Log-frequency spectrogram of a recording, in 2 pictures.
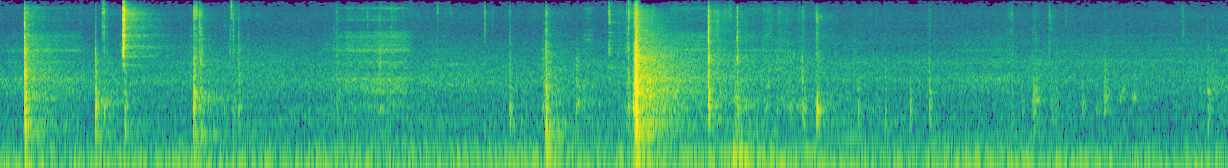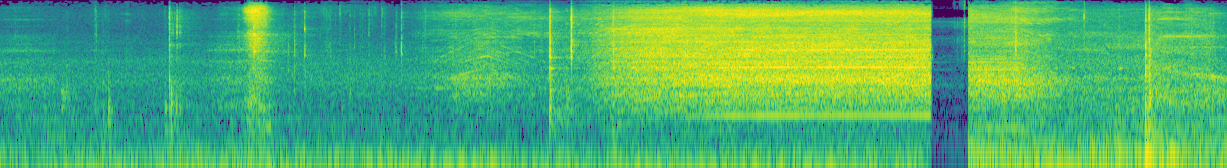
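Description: Sharp plastic clicks and snaps as a glued car headlight lens is pried from its housing with a spatula, with one loud snap about six seconds in. Near the end a heat gun blows steadily for about four seconds, a hiss with a low hum, and cuts off suddenly.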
